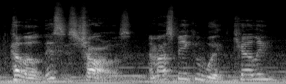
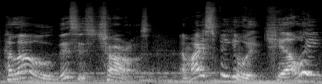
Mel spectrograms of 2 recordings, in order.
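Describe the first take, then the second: First: The voice sounds serious and formal. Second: The voice sounds cheerful and upbeat. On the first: "You sound too serious now" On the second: "don't sound like the chipper salesman"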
